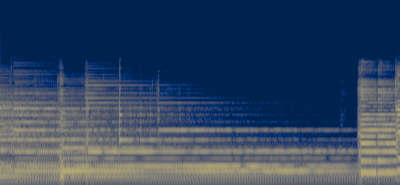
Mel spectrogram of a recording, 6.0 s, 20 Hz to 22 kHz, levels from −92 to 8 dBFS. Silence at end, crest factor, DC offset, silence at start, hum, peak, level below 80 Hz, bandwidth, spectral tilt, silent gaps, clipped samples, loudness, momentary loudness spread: 0 s; 18 dB; under 0.1%; 0 s; none; -6 dBFS; -56 dBFS; 6.8 kHz; -4.5 dB/octave; none; under 0.1%; -26 LUFS; 11 LU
